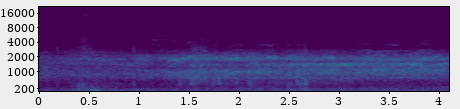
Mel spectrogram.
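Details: Flock of snow geese honking, a busy mass of overlapping nasal calls that swells louder after the first second, with a few sharper individual yelps standing out.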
